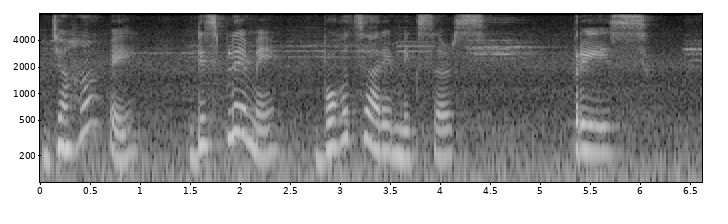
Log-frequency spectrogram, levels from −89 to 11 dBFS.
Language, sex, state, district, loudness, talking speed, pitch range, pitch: Hindi, female, Madhya Pradesh, Dhar, -18 LUFS, 80 wpm, 185-265 Hz, 215 Hz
